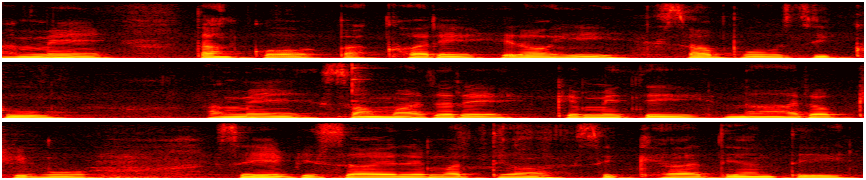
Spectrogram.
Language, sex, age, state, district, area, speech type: Odia, female, 30-45, Odisha, Cuttack, urban, spontaneous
